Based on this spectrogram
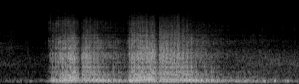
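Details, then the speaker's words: Big-block 1980 Mirada Pro Street car at wide-open throttle: two hard, deep roars, then a full, even bellow as the engine pulls cleanly and "does sound better". Normal wide-open throttle. "it does sound better oh man it's going to be cool"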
